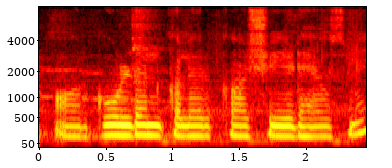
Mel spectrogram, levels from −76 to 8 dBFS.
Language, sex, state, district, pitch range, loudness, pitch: Hindi, female, Delhi, New Delhi, 160-175 Hz, -16 LUFS, 165 Hz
